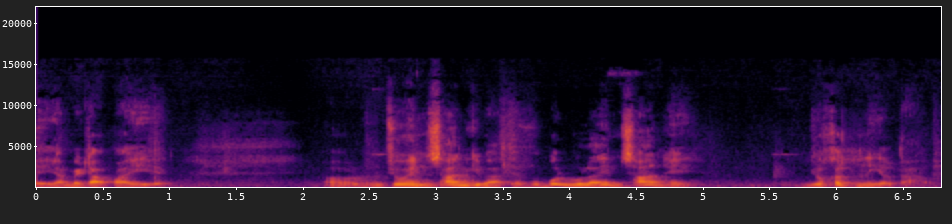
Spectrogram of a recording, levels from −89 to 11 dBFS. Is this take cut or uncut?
uncut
